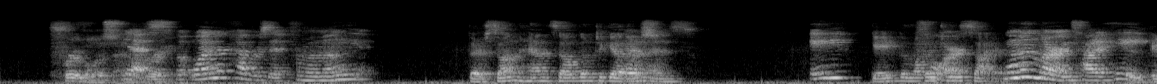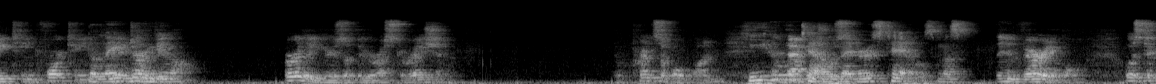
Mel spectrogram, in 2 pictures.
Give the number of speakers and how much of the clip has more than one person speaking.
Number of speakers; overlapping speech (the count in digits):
3, about 20%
